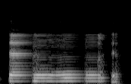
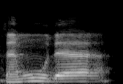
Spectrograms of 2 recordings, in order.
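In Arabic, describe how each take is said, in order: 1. تنتهي الكلمة بالحرف الساكن d. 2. تنتهي الكلمة بالألف الممدودة 'a'. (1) "وحال الوقف سوف يأتي بالحذف ثمود هكذا" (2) "وبالإثبات وقفة ثمودا هكذا"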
